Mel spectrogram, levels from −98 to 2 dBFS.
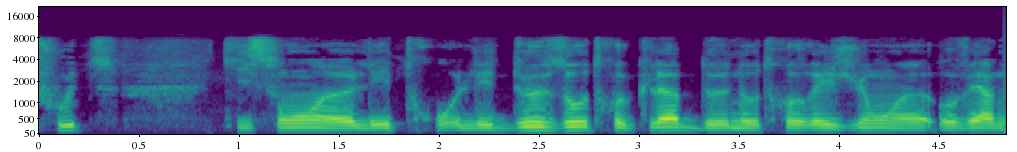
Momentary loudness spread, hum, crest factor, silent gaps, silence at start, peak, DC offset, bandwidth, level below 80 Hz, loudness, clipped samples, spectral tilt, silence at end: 12 LU; none; 16 dB; none; 0 s; -4 dBFS; under 0.1%; 8.4 kHz; -84 dBFS; -21 LUFS; under 0.1%; -5 dB/octave; 0 s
